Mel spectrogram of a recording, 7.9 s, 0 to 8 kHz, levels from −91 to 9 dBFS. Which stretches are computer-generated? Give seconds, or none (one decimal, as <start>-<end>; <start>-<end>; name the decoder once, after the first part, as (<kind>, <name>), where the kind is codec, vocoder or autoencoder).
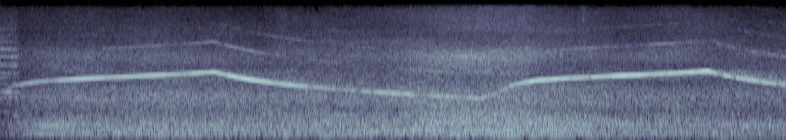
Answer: none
